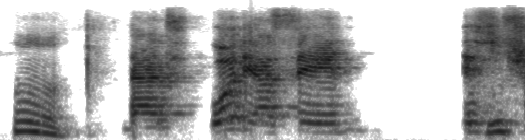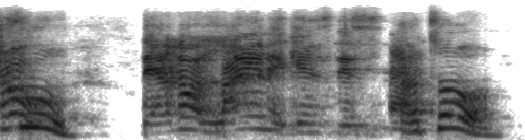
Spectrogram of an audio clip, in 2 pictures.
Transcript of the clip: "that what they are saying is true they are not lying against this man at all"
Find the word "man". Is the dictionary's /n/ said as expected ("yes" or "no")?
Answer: no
